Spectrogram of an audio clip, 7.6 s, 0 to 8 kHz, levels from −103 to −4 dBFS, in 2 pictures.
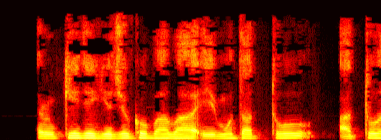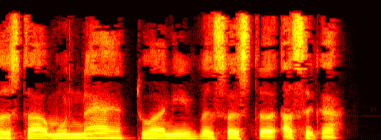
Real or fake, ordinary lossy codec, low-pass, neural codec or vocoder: fake; MP3, 32 kbps; 7.2 kHz; codec, 16 kHz, 2 kbps, X-Codec, HuBERT features, trained on LibriSpeech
